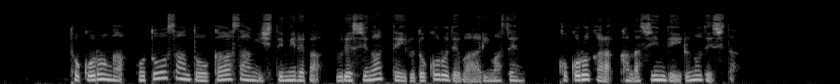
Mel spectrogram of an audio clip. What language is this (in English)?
Japanese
